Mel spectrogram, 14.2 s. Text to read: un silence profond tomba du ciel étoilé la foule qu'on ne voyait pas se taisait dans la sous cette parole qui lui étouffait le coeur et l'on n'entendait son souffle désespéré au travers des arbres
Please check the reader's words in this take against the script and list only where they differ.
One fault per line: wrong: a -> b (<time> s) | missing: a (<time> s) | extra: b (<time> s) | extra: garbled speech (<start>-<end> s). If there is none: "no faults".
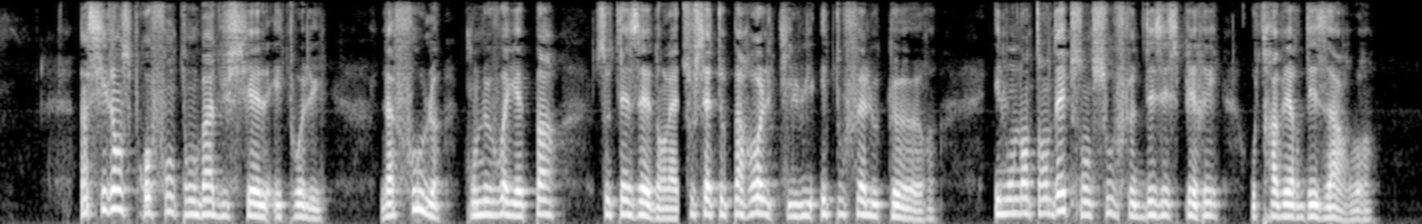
no faults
